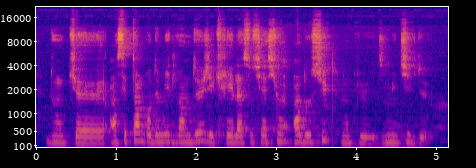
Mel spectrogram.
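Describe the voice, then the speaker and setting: A woman's voice has a dark, mellow tone. She speaks in a monotone, flat intonation. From France, Paris suburbs (Val-de-Marne). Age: 20s. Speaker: student and association founder. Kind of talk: interview testimony. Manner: casual, many fillers.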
